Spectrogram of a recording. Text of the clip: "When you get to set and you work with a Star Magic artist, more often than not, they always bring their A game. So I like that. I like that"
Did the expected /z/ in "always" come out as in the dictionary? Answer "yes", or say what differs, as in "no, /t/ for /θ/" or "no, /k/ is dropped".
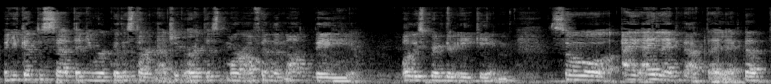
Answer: no, /s/ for /z/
